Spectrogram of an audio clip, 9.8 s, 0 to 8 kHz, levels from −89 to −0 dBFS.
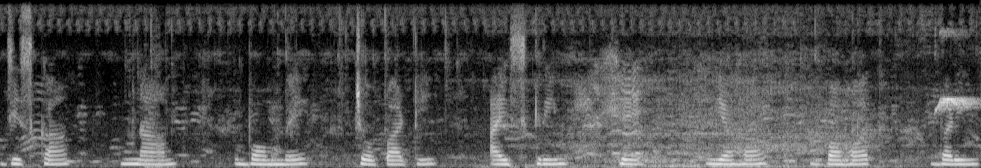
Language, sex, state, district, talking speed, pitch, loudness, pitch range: Hindi, female, Madhya Pradesh, Dhar, 60 wpm, 205 Hz, -19 LUFS, 200-215 Hz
